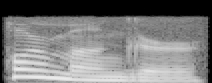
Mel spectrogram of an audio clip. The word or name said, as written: whoremonger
